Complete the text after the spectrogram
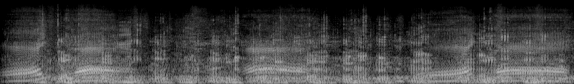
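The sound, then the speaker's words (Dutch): Iberian black pigs, dark grey with black legs, on a farm in southern Spain, grunt loudly and constantly, with three drawn-out squealing calls rising above the dense snorting at regular intervals. “Deze dieren hebben weinig te maken met die roze varkentjes die wij in Nederland kennen. Donkergrijs, met zwarte poten. Daarom heet ze ook pata negra.”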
